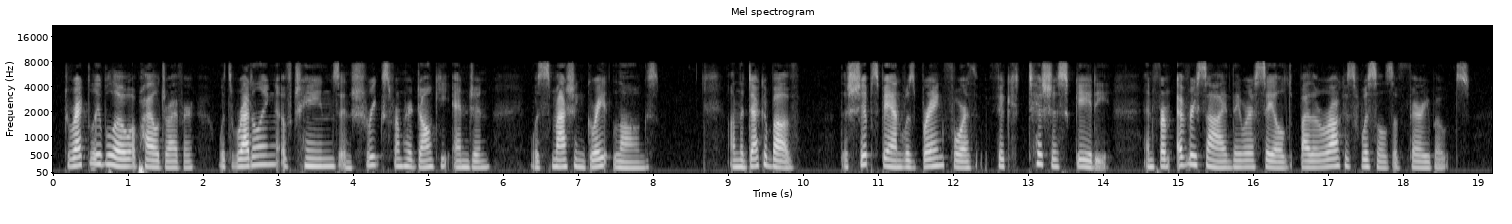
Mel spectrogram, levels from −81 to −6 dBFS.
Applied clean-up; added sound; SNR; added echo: none; none; none; none.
